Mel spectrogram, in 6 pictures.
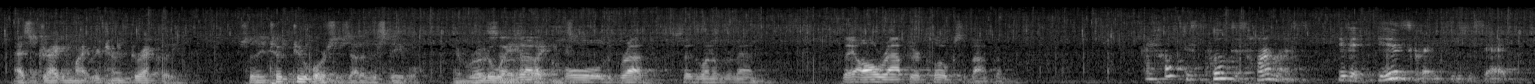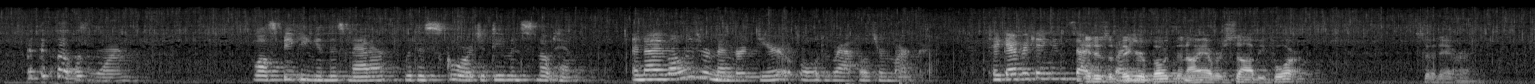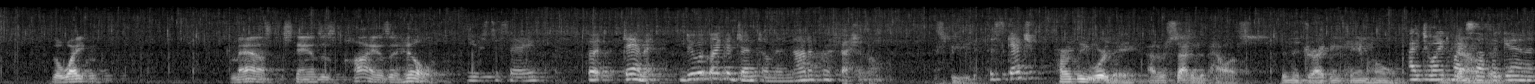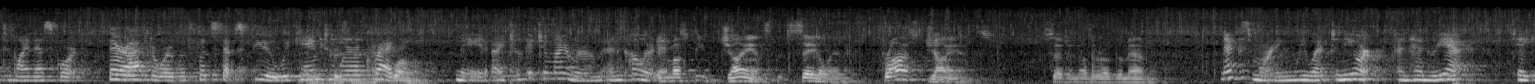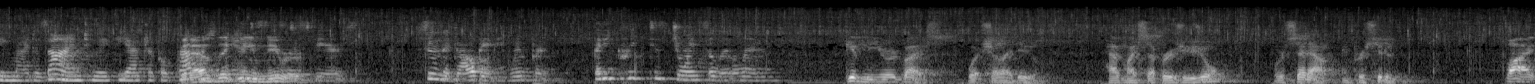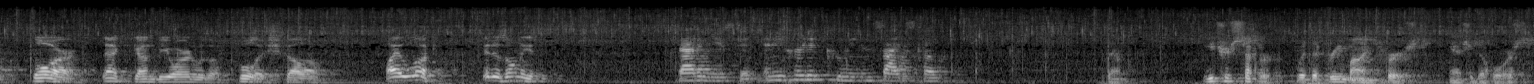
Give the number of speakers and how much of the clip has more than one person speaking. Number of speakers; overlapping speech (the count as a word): five, about 8%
